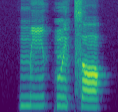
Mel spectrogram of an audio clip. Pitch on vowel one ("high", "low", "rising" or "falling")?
high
